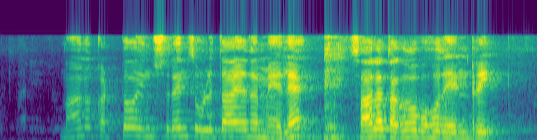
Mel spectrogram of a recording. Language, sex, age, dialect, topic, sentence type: Kannada, male, 18-24, Central, banking, question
